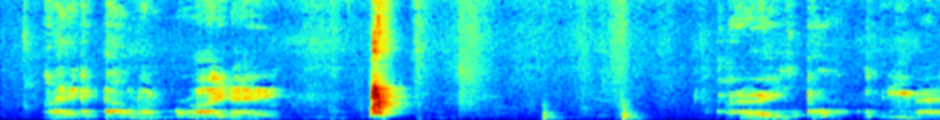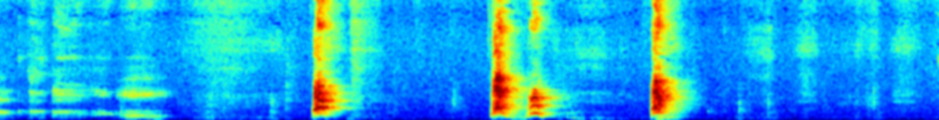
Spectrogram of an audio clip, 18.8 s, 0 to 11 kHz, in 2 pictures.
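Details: A 3-month-old pug puppy gives sharp, high barks at a person making strange noises, with talking in between.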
